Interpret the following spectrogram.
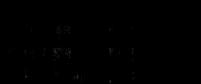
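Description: Faint rustling and scuffing of disposable foam bowls and a foam takeout container being handled, several brief scrapes in the first couple of seconds.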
